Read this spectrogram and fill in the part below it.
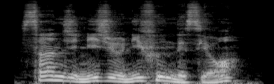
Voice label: man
